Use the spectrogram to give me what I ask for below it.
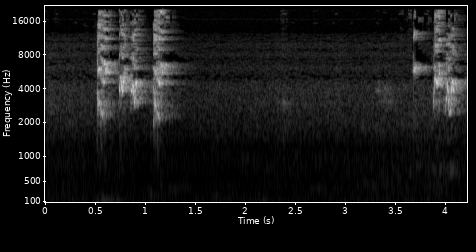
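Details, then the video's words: Green Fischer's lovebird gives two rapid, grating chirp bursts close together, then a quiet pause before a final thin pip and a scratchy doubled chirp. "Lovebird Chirping Sounds"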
